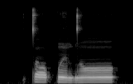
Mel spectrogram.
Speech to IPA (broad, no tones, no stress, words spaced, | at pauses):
tɔpə̃ dɔ̃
